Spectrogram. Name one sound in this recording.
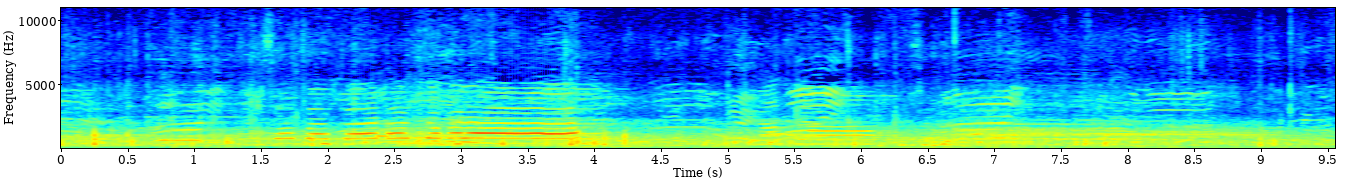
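Young women shout loudly outdoors.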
